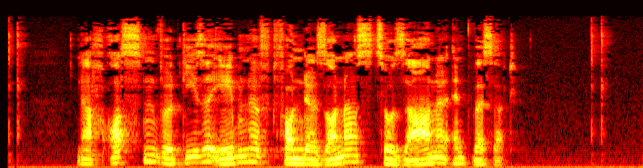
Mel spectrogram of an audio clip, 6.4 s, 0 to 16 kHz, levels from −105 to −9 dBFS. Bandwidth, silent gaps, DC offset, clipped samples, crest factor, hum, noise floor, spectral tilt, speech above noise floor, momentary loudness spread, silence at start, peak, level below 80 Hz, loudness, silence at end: 11 kHz; none; 0.2%; under 0.1%; 20 dB; none; -64 dBFS; -4 dB/octave; 42 dB; 23 LU; 0.15 s; -4 dBFS; -46 dBFS; -22 LUFS; 0.5 s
